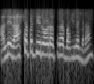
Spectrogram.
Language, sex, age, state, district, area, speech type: Kannada, male, 45-60, Karnataka, Chamarajanagar, urban, conversation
